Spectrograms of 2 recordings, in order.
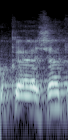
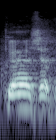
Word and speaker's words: عكاشة: فقام عكاشة بن وعكاشة تنطق نطقين بالتخفيف والتثقيل، عكاشة وعكاشة. فقام عكاشة بن محصن فقال أنا منهم يا رسول الله؟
